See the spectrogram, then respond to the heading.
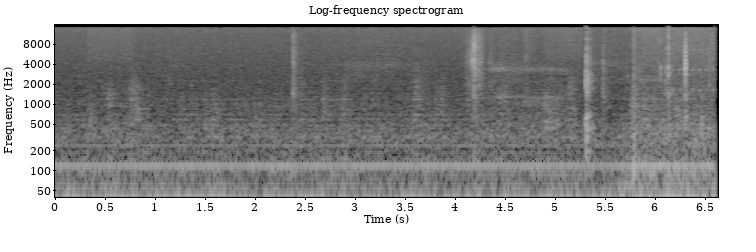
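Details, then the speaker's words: Suncourt register booster fan (HVAC vent booster), running: steady low hum with scattered light ticks over soft airflow; gives only a gentle breeze yet runs very noisily. "I mean, it produces a breeze, a gentle breeze, not one to literally blow your hat off, but it's just noisy as hell."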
